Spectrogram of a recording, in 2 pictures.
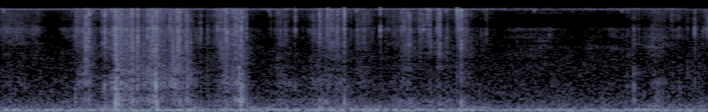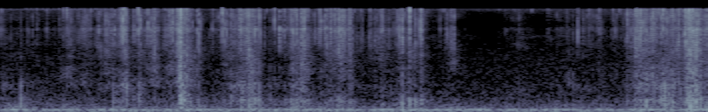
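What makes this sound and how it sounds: Fingernails scratch across a soft stuffed mermaid unicorn plush pillow covered in reversible plastic sequins, flipping the sequins over. The result is a run of crisp, bright, crinkly rasps and quick clicks over a steady low hum.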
